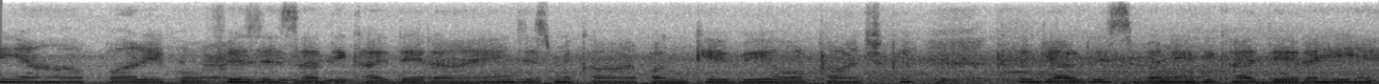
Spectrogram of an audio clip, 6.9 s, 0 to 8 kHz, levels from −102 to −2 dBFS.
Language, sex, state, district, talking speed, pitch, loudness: Hindi, female, Goa, North and South Goa, 175 wpm, 210 Hz, -15 LUFS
